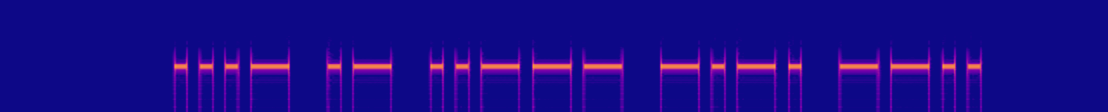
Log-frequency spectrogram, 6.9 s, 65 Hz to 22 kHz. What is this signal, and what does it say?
Morse code, heard as a keyed tone, about 15 wpm, 700 Hz. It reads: VA2CZ
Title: Call Signs Repeated 3x - 15wpm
